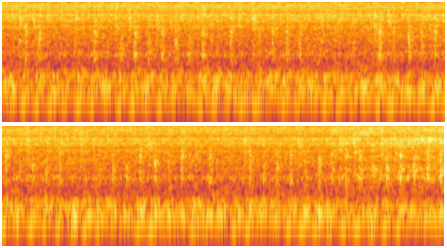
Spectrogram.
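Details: LS Vtec engine at idle: dull, loosely spaced knock about twice a second over the engine; owner suspects rod knock but is not sure.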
